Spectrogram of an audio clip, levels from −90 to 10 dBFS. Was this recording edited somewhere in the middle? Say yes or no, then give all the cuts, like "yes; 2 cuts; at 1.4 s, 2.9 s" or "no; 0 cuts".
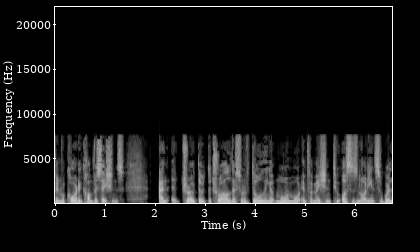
no; 0 cuts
